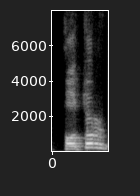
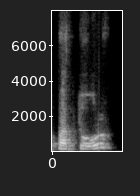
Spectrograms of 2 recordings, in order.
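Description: First: The first vowel sounds like 'o'. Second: The first vowel sounds like 'a'. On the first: "которое иногда произносится как потур" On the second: "Есть слово патур"

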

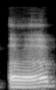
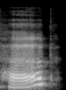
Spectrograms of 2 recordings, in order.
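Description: First: It is said in an American pronunciation. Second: It is said in a British pronunciation. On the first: The speaker calls it wrong. "Americans say herb" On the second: The speaker calls it right. "instead of herb"

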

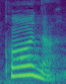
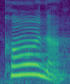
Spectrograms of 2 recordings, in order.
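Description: The two takes are said the same way.

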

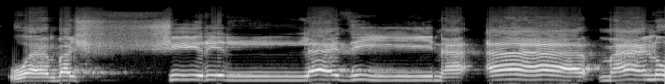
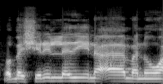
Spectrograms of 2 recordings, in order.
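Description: First: It is recited at a very slow pace. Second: It is recited at a fast pace. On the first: This is the pace for beginners learning to recite. "Bacaan paling slow untuk orang yang baru belajar" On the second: This is the pace for revising a memorised text. "Laju tapi tajwid jaga. Laju bacaan"

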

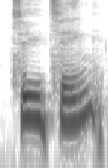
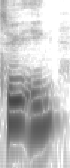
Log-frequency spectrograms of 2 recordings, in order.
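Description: First: The T sounds are pronounced clearly. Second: The T sounds are dropped or softened. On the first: "Pronounce the T's" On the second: "Now I say probably not Tooting"

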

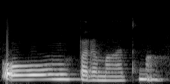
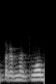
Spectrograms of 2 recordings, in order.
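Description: First: The phrase is said slowly and calmly. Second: The phrase is rattled off quickly. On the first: The words are said with sincere feeling and faith. The speaker calls it right. "શુદ્ધ ભાવથી બોલવાનું છે" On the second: The words are said just for the sake of saying them. The speaker calls it wrong. "ફટાફટ બોલશો ... એવું નહીં"

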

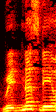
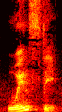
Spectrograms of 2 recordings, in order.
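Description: First: The first 'd' is sounded, as spelled. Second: The first 'd' is silent, said 'Wenz-day'. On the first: The speaker calls it wrong. "Wednesday වගේ තිබ්බට" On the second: The speaker calls it right. "we pronounce it as Wednesday"

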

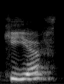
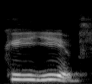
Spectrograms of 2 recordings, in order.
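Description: First: The name is said with its Russian pronunciation. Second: The name is said with its Ukrainian pronunciation. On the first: The speaker calls it wrong. "that is the Russian pronunciation" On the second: The speaker calls it right. "Ukrainian pronunciation is Kyiv"

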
